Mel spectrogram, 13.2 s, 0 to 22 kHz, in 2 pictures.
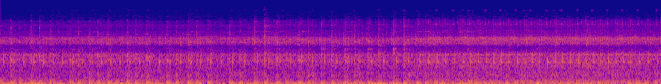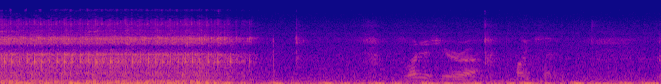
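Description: A 1946 Indian motorcycle engine idles with a steady, rapid mechanical chatter for several seconds during tuning, then cuts out, leaving quieter background noise and a faint voice.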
